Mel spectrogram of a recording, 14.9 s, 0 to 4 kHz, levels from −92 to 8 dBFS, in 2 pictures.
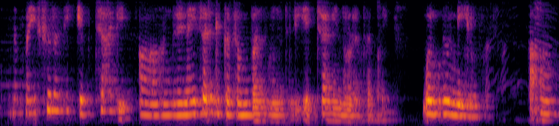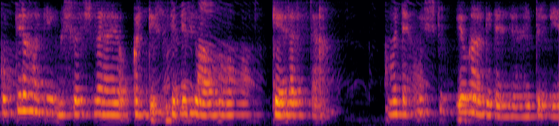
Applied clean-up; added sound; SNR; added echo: neural mask model DeepFilterNet 3.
